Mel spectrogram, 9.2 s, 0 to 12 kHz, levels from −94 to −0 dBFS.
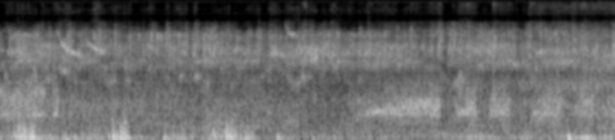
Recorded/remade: remade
